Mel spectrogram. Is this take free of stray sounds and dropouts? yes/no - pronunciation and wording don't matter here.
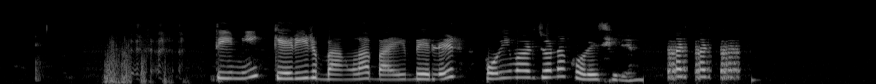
no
